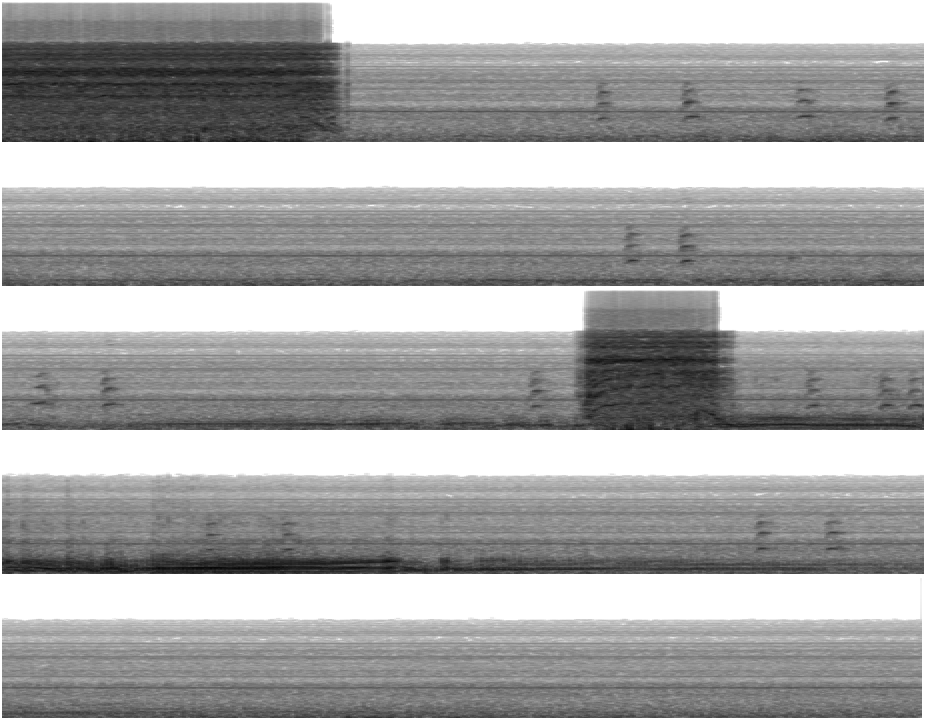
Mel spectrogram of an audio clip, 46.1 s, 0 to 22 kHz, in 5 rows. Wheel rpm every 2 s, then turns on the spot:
200, 140, 0, 0, 0, 0, 0, 0, 0, 0, 0, 0, 90, 0, 0, 0, 0, 0, 0, 0, 0, 0, 0.
none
